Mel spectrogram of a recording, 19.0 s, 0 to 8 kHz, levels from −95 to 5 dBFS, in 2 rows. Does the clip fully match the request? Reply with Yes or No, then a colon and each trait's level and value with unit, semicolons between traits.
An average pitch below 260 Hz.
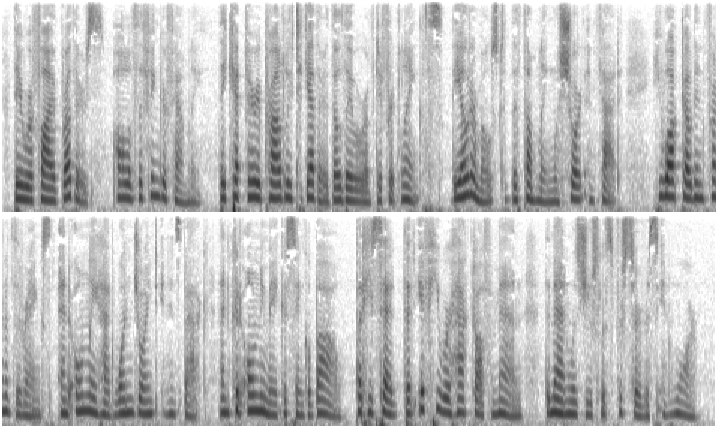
Yes: medium, 185 Hz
